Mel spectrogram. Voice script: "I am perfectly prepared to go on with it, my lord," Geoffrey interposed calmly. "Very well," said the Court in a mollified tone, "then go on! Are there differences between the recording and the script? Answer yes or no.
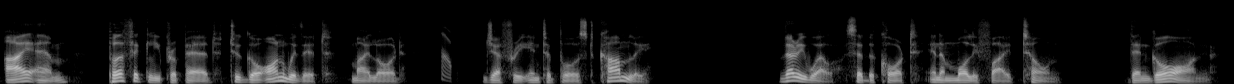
no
